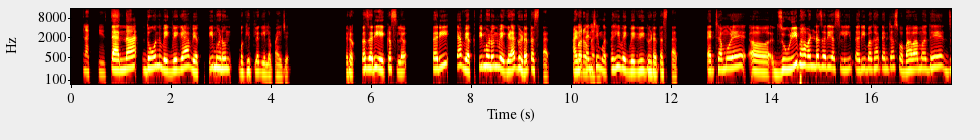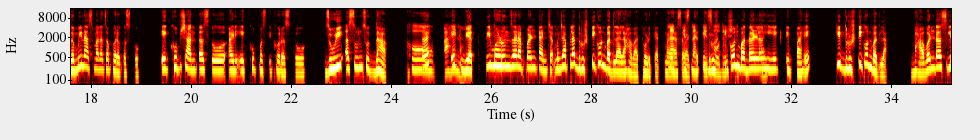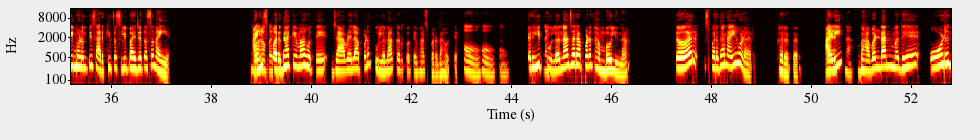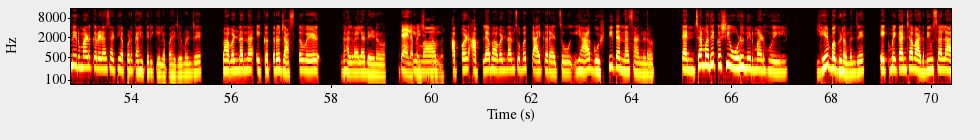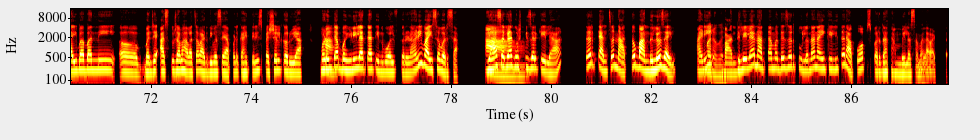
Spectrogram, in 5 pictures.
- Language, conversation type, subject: Marathi, podcast, भावंडांमध्ये स्पर्धा आणि सहकार्य कसं होतं?
- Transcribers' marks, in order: other background noise; in English: "वाइसअव्हरसा"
